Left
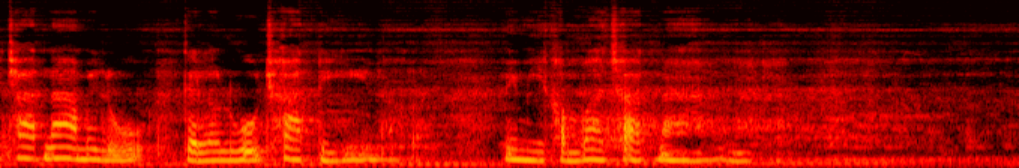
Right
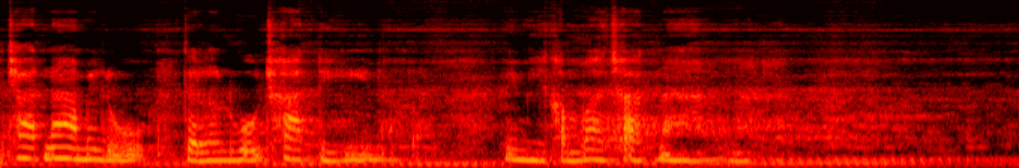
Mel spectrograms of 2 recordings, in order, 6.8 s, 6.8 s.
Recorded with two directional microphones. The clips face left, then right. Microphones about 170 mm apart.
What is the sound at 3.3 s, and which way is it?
A woman's voice, 15° left (ahead or behind).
